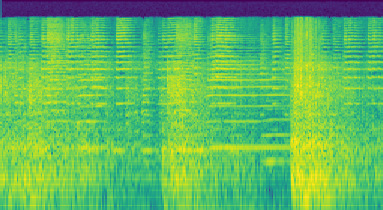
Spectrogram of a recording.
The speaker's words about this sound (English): The Confederate artillery thundered the beginning of the end.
